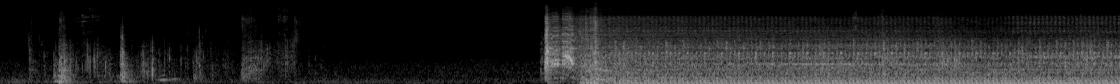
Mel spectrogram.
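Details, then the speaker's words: Neglected project van that previously overheated and lost its coolant, battery charged overnight, morning start: a few clicks and a pause, then it fires at once into a steady even idle, no misses or knocks; sounds healthy, still needs oil change and transmission fluid. "The battery charged overnight without issue. The van fired right up. It sounds healthy."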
